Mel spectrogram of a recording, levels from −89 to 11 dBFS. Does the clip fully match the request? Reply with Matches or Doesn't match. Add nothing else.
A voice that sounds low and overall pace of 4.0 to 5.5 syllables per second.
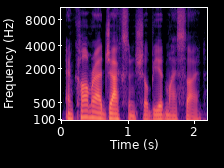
Matches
